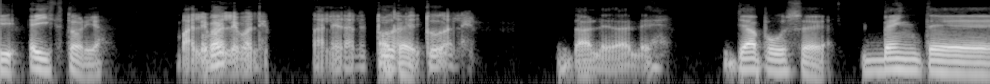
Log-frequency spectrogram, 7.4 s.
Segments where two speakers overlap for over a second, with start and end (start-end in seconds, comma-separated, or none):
none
